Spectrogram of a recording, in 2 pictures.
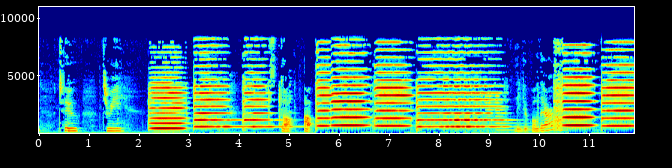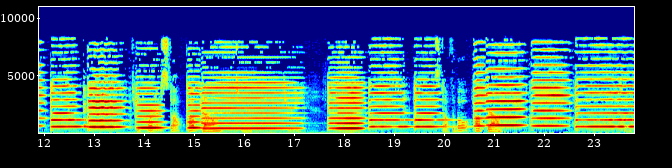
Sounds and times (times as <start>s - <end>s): Speech: 0.4s - 1.7s, 4.3s - 5.6s, 9.5s - 10.4s, 14.4s - 15.6s, 19.6s - 21.2s
Violin, fiddle: 2.2s - 9.7s, 10.3s - 23.8s.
